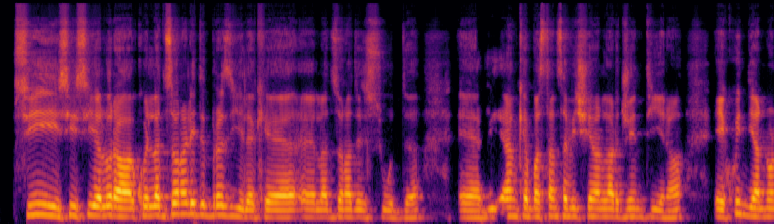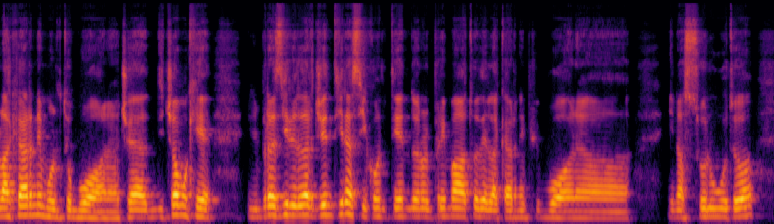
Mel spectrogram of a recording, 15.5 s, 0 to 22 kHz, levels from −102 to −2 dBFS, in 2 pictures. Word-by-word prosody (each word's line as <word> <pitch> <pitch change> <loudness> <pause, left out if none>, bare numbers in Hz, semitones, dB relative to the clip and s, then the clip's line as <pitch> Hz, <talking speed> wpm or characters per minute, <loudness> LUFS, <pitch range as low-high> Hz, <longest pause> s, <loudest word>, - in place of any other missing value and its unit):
Sì, 175 -2 -1
sì, 160 +4 -2
sì, 170 +2 0
allora 155 -3 +7
quella 165 +2 +3
zona 190 +4 +3
lì 190 0 +3
del 180 -2 -3
Brasile, 160 -5 -1
che 130 0 +2 0.2
è - - 0
la 135 0 -2
zona 135 +1 -1
del 135 -1 -6
sud, 125 -1 -8 0.3
è 125 0 -2
di 135 +4 -6
è 155 - -2
anche 155 -1 0
abbastanza 150 +1 0
vicina 150 0 -1
all'Argentina 140 -2 -4 0.3
e 140 -2 0
quindi 190 -3 -5
hanno 145 0 +1
la 145 0 +5
carne 170 +4 +4
molto 140 -3 -4
buona. 120 -3 +1
Cioè 135 +3 +3
diciamo 140 +7 +3
che 150 -2 -1 0.3
il 140 -1 -14
Brasile 170 +4 +3
e - - +2
l'Argentina 175 +2 +3
si 150 - -4
contendono 150 0 -4
il 140 - -6
primato 150 -1 0
della 135 -3 0
carne 130 0 -4
più 130 +1 -23
buona 120 -2 -3 0.4
in 135 0 -14
assoluto, 145 +4 -1
145 Hz, 180 wpm, -24 LUFS, 130-155 Hz, 0.4 s, allora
